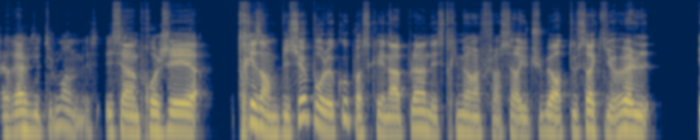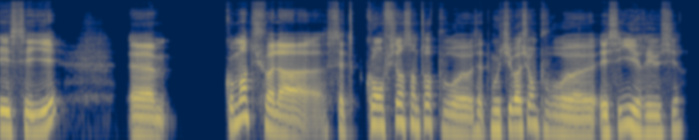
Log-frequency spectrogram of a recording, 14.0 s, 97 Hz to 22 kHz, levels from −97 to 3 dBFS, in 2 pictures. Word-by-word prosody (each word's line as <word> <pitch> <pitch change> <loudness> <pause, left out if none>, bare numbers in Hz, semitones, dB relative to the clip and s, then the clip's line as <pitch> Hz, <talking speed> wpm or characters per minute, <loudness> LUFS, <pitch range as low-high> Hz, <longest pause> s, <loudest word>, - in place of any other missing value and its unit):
Le 125 - -6
rêve 140 +2 0
de 130 - -5
tout 130 +4 -13
le - - -11
monde 165 -4 -9
mais - - -15
c 140 - -23
et 135 - -7
c'est 135 +1 -2
un 125 -1 +1
projet, 140 +1 +2
heu, - - +2 0.4
très 195 -4 +2
ambitieux, 125 - -1
pour 185 -10 -1
le 135 - +1
coup. 225 +10 -8
Parce 125 - -5
qu'il 135 - -7
y - - -4
en 120 - -4
a 120 -1 +2
plein 155 -1 -2
des 120 - -5
streamers, 130 +2 -7
influenceurs, 120 +1 -6
youtubeurs, 115 0 -2
tout 135 - -8
ça 150 +3 +2
qui 135 -3 -8
veulent 140 +1 +1 0.5
essayer. 145 -1 +3 0.7
Hem, 120 -3 +4 0.6
comment 225 +9 +4
tu 215 -7 -7
as 155 - +8
la 125 -4 +5
cette - - -5
confiance 180 +2 +1
en 185 - -1
toi 190 +2 -2
pour, 135 -3 -3
heu 120 -2 0
cette - - -6
motivation 160 +3 +1
pour, 130 -6 -4
heu, 115 0 +1
essayer 155 +6 +1
et - - +2
réussir? 130 +3 -5
135 Hz, 220 wpm, -23 LUFS, 125-155 Hz, 0.7 s, as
